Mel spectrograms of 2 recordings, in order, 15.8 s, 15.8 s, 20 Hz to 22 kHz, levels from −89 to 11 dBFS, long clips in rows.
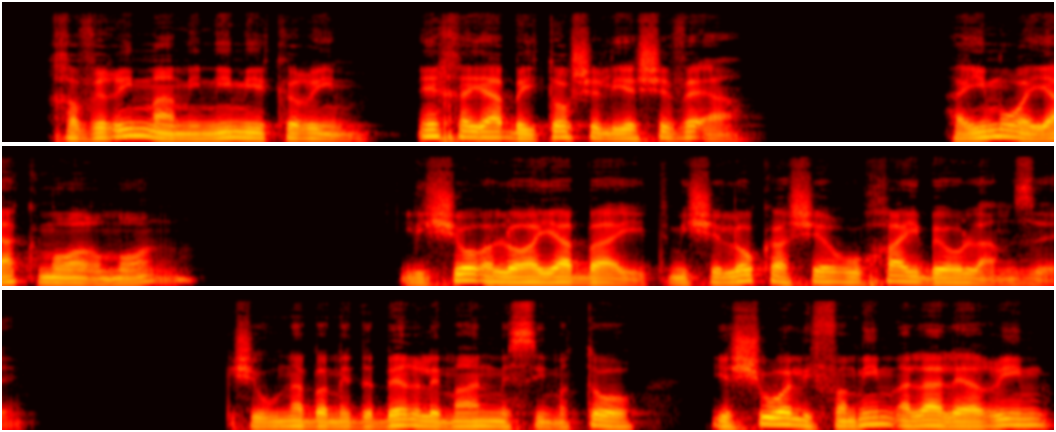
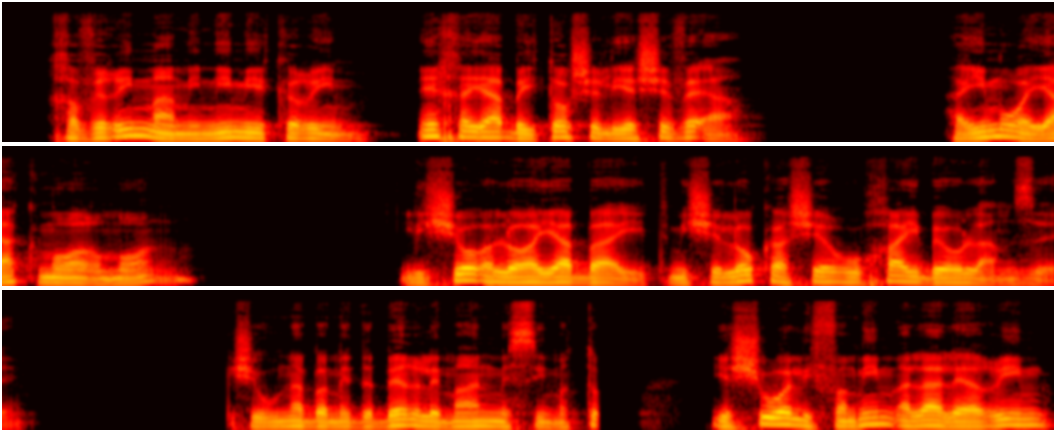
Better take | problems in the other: first | audio cutting out; at 14 s

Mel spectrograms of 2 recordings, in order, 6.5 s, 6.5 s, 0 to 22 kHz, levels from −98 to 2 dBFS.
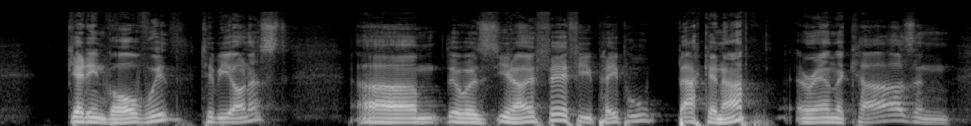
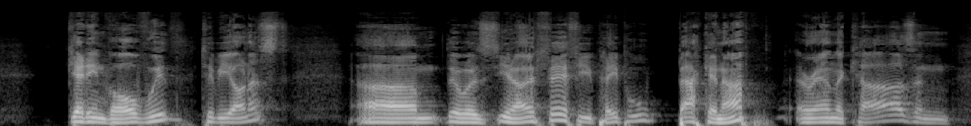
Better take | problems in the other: first | garbled, watery; slightly; nothing above 14.5 kHz

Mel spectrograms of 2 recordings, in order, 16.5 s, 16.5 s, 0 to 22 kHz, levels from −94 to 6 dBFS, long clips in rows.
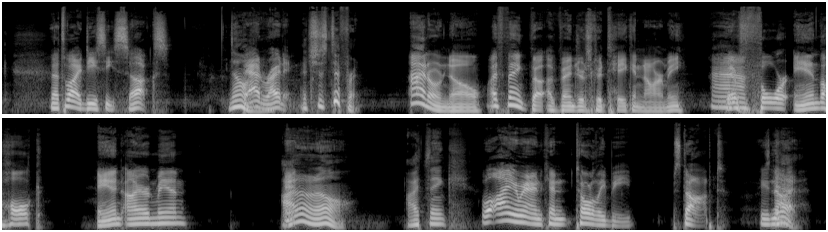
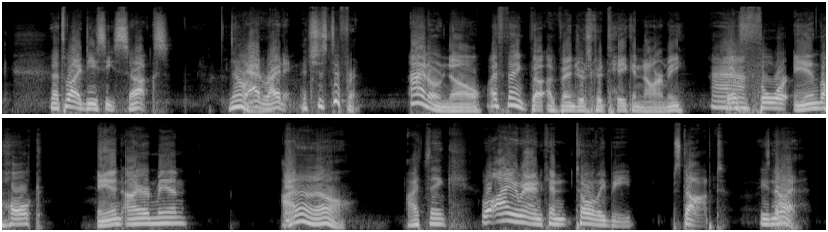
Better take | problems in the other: first | distortion; slight; 10 dB below the speech

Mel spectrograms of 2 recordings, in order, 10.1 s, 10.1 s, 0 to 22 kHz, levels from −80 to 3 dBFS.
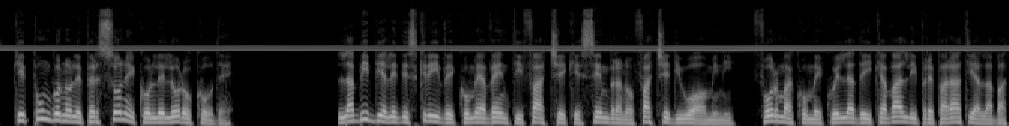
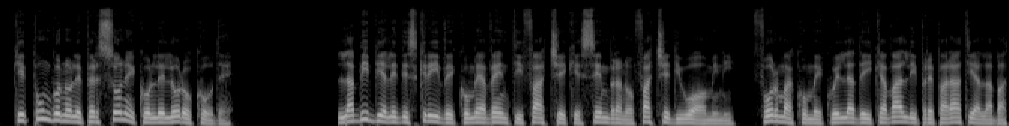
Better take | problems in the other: second | high-pitched whine; noticeable; throughout; 4.5 kHz, 15 dB below the speech

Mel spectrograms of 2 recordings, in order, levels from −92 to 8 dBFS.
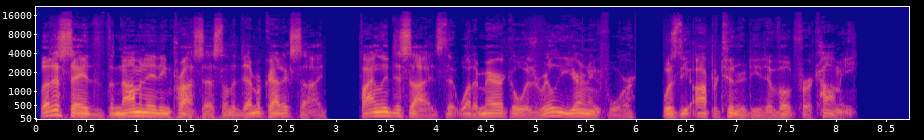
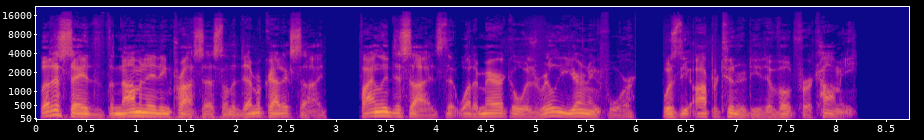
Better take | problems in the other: neither | none

